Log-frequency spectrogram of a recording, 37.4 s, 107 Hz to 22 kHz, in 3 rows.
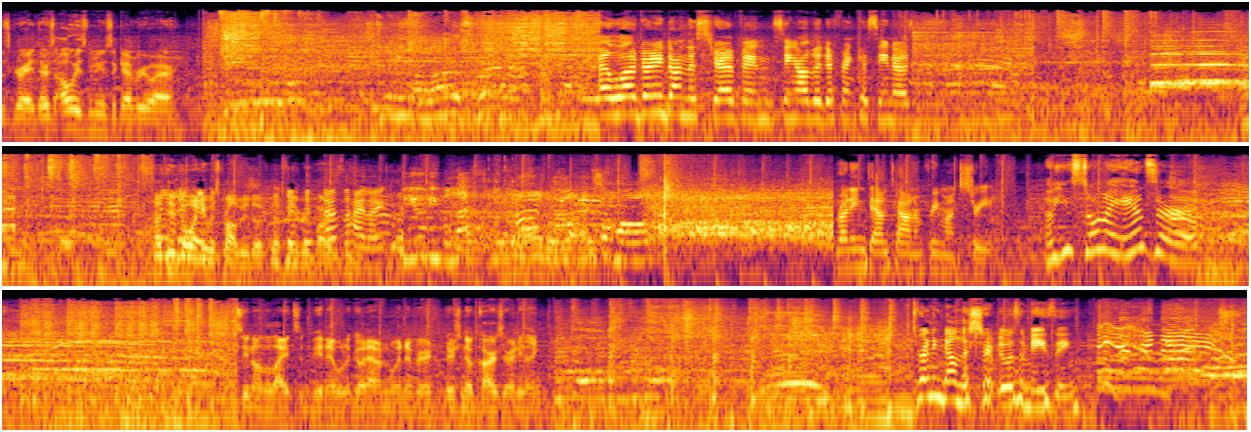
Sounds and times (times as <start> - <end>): Music: 0.0 - 37.3
Outside, urban or manmade: 0.0 - 37.3.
